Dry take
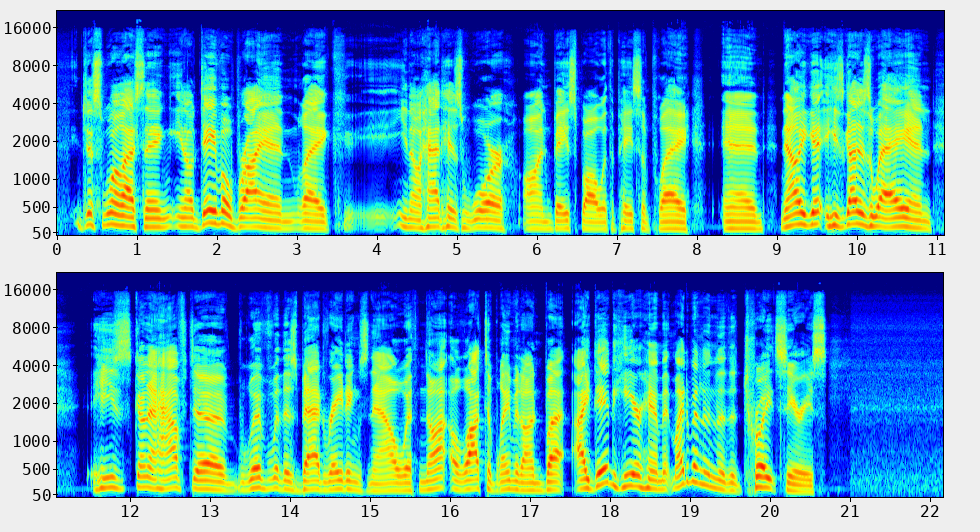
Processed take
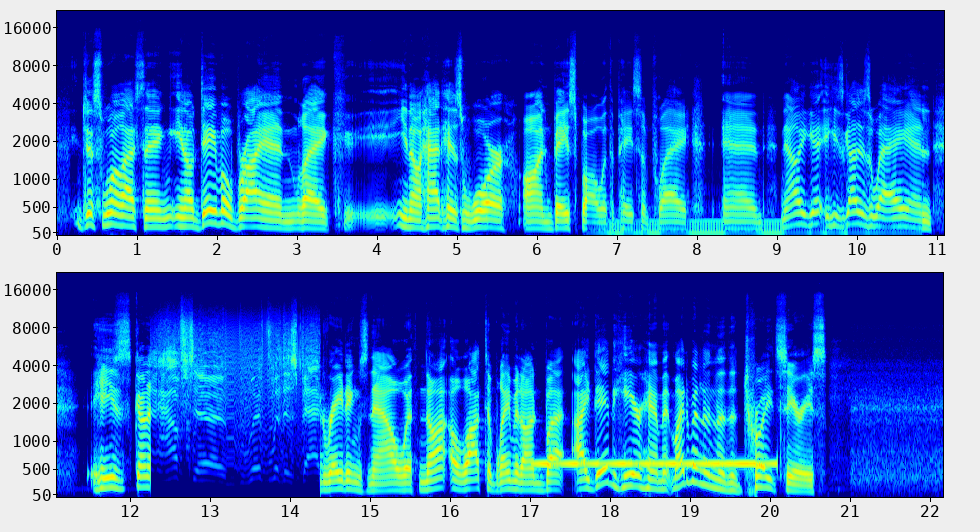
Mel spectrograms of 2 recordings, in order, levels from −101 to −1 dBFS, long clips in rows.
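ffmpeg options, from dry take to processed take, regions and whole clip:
ffmpeg -i in.wav -filter_complex "[0:a]asettb=1/sr,asplit=3[link_01][link_02][link_03];[link_01]atrim=end=6.624[link_04];[link_02]atrim=start=6.62:end=10.82,asetpts=PTS-STARTPTS,afade=type=in:duration=0.004:curve=qsin,afade=type=out:start_time=4.196:duration=0.004:curve=qsin,aeval=exprs='val(0)+0.0158*(sin(2*PI*50*n/s)+sin(2*PI*2*50*n/s)/2+sin(2*PI*3*50*n/s)/3+sin(2*PI*4*50*n/s)/4+sin(2*PI*5*50*n/s)/5)':channel_layout=same,acompressor=threshold=-33dB:ratio=10:attack=3.2:release=140:knee=1:detection=peak[link_05];[link_03]atrim=start=10.816[link_06];[link_04][link_05]acrossfade=duration=0.004:curve1=hsin:curve2=qsin[link_07];[link_07][link_06]acrossfade=duration=0.004:curve1=qsin:curve2=hsin,asettb=1/sr,asplit=3[link_08][link_09][link_10];[link_08]atrim=end=12.254[link_11];[link_09]atrim=start=12.25:end=14.38,asetpts=PTS-STARTPTS,afade=type=in:duration=0.004:curve=qsin,afade=type=out:start_time=2.126:duration=0.004:curve=qsin,aeval=exprs='val(0)+0.5*0.0944*sgn(val(0))':channel_layout=same,acompressor=threshold=-20dB:ratio=2:attack=3.2:release=140:knee=1:detection=peak,asuperpass=centerf=5900:order=4:qfactor=1.4[link_12];[link_10]atrim=start=14.376[link_13];[link_11][link_12]acrossfade=duration=0.004:curve1=hsin:curve2=qsin[link_14];[link_14][link_13]acrossfade=duration=0.004:curve1=qsin:curve2=hsin,asettb=1/sr,asplit=3[link_15][link_16][link_17];[link_15]atrim=end=17.014[link_18];[link_16]atrim=start=17.01:end=20.09,asetpts=PTS-STARTPTS,afade=type=in:duration=0.004:curve=qsin,afade=type=out:start_time=3.076:duration=0.004:curve=qsin,asubboost=boost=7.5:cutoff=130,aeval=exprs='val(0)+0.0447*sin(2*PI*600*n/s)':channel_layout=same[link_19];[link_17]atrim=start=20.086[link_20];[link_18][link_19]acrossfade=duration=0.004:curve1=hsin:curve2=qsin[link_21];[link_21][link_20]acrossfade=duration=0.004:curve1=qsin:curve2=hsin,acrossover=split=310 2700:gain=0.158 1 0.178[link_22][link_23][link_24];[link_22][link_23][link_24]amix=inputs=3:normalize=0,acompressor=threshold=-29dB:ratio=6,volume=-5.5dB" out.wav

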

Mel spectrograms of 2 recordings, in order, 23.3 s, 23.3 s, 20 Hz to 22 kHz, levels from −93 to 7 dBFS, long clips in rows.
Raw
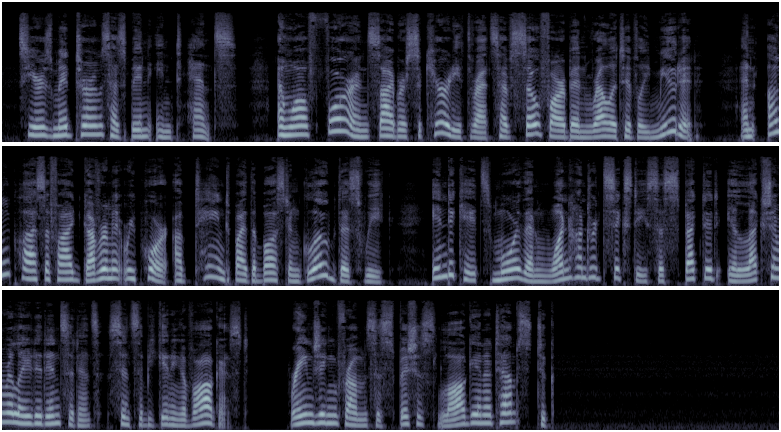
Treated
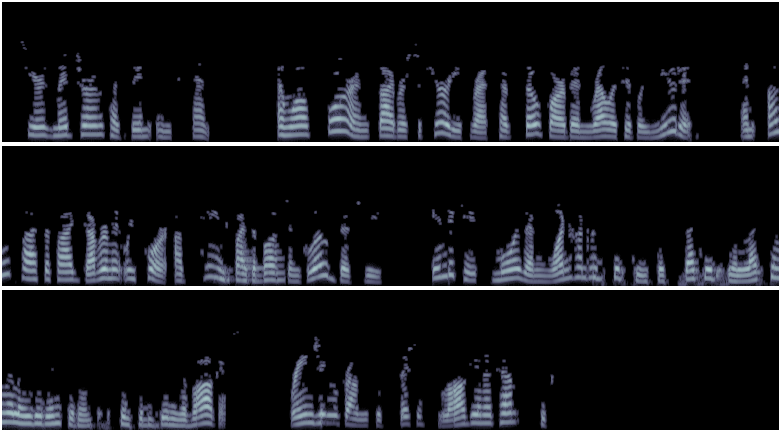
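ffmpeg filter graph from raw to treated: ffmpeg -i in.wav -filter_complex "[0:a]asettb=1/sr,asplit=3[link_01][link_02][link_03];[link_01]atrim=end=9.894[link_04];[link_02]atrim=start=9.89:end=10.6,asetpts=PTS-STARTPTS,afade=type=in:duration=0.004:curve=qsin,afade=type=out:start_time=0.706:duration=0.004:curve=qsin,equalizer=frequency=190:width_type=o:width=1.1:gain=9,bandreject=frequency=67.06:width_type=h:width=4,bandreject=frequency=134.12:width_type=h:width=4,bandreject=frequency=201.18:width_type=h:width=4,bandreject=frequency=268.24:width_type=h:width=4,bandreject=frequency=335.3:width_type=h:width=4,bandreject=frequency=402.36:width_type=h:width=4,bandreject=frequency=469.42:width_type=h:width=4,bandreject=frequency=536.48:width_type=h:width=4,bandreject=frequency=603.54:width_type=h:width=4,bandreject=frequency=670.6:width_type=h:width=4,bandreject=frequency=737.66:width_type=h:width=4,bandreject=frequency=804.72:width_type=h:width=4,bandreject=frequency=871.78:width_type=h:width=4,bandreject=frequency=938.84:width_type=h:width=4,bandreject=frequency=1005.9:width_type=h:width=4,bandreject=frequency=1072.96:width_type=h:width=4,bandreject=frequency=1140.02:width_type=h:width=4,bandreject=frequency=1207.08:width_type=h:width=4,bandreject=frequency=1274.14:width_type=h:width=4,bandreject=frequency=1341.2:width_type=h:width=4,bandreject=frequency=1408.26:width_type=h:width=4,bandreject=frequency=1475.32:width_type=h:width=4,bandreject=frequency=1542.38:width_type=h:width=4,bandreject=frequency=1609.44:width_type=h:width=4,bandreject=frequency=1676.5:width_type=h:width=4,bandreject=frequency=1743.56:width_type=h:width=4[link_05];[link_03]atrim=start=10.596[link_06];[link_04][link_05]acrossfade=duration=0.004:curve1=hsin:curve2=qsin[link_07];[link_07][link_06]acrossfade=duration=0.004:curve1=qsin:curve2=hsin,asettb=1/sr,asplit=3[link_08][link_09][link_10];[link_08]atrim=end=13.684[link_11];[link_09]atrim=start=13.68:end=17.49,asetpts=PTS-STARTPTS,afade=type=in:duration=0.004:curve=qsin,afade=type=out:start_time=3.806:duration=0.004:curve=qsin,aeval=exprs='val(0)+0.5*0.0158*sgn(val(0))':channel_layout=same,lowpass=1000,aemphasis=mode=reproduction:type=bsi[link_12];[link_10]atrim=start=17.486[link_13];[link_11][link_12]acrossfade=duration=0.004:curve1=hsin:curve2=qsin[link_14];[link_14][link_13]acrossfade=duration=0.004:curve1=qsin:curve2=hsin,asettb=1/sr,asplit=3[link_15][link_16][link_17];[link_15]atrim=end=18.734[link_18];[link_16]atrim=start=18.73:end=20.06,asetpts=PTS-STARTPTS,afade=type=in:duration=0.004:curve=qsin,afade=type=out:start_time=1.326:duration=0.004:curve=qsin,aecho=1:1:6.6:0.76,atrim=end_sample=58653,acrossover=split=370|1600[link_19][link_20][link_21];[link_19]acompressor=threshold=-47dB:ratio=4[link_22];[link_20]acompressor=threshold=-28dB:ratio=4[link_23];[link_21]acompressor=threshold=-46dB:ratio=4[link_24];[link_22][link_23][link_24]amix=inputs=3:normalize=0,acrusher=bits=7:mode=log:mix=0:aa=0.000001[link_25];[link_17]atrim=start=20.056[link_26];[link_18][link_25]acrossfade=duration=0.004:curve1=hsin:curve2=qsin[link_27];[link_27][link_26]acrossfade=duration=0.004:curve1=qsin:curve2=hsin,lowpass=3900,afftfilt=real='re*gte(hypot(re,im),0.0178)':imag='im*gte(hypot(re,im),0.0178)':win_size=1024:overlap=0.75,highpass=400,volume=1.5dB" out.wav

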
